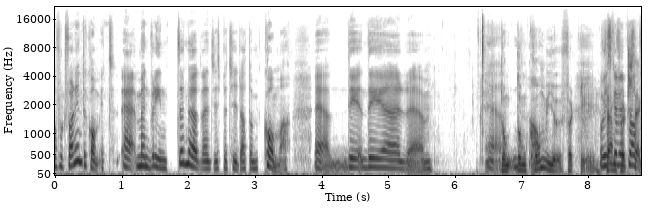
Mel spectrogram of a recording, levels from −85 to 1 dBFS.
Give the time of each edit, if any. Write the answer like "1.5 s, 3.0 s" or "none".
1.4 s, 3.0 s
